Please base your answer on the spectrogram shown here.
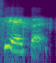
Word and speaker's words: Kiese: It's Kiese.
